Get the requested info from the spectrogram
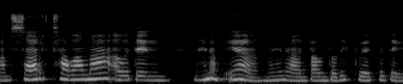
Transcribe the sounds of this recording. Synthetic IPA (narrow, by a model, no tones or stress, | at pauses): amsɛrtʰavalˠnaawɛdɪn | maɦɨnajamahɨnaənbawndɔðɪɡ̥wɨðədi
